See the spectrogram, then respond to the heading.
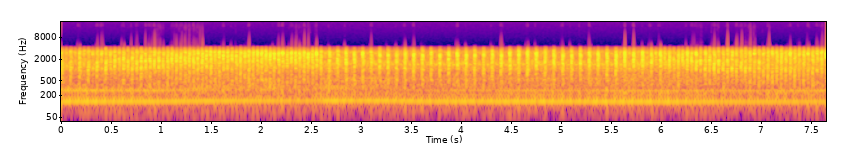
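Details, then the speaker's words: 1992 Mitsubishi VR-4, oil checked and full: a regular knock about four per second through a steady petrol idle. It came on after being driven a little hard on the highway. "He was just driving it a little bit hard uh before this sound came on. We're on the highway."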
